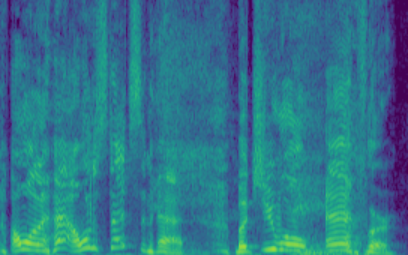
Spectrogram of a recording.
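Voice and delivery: usual speaking voice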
